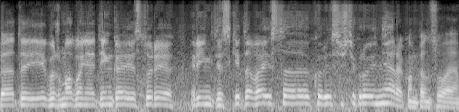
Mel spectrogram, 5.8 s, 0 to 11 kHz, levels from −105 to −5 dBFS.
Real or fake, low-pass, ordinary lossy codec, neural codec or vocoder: fake; 9.9 kHz; Opus, 16 kbps; vocoder, 44.1 kHz, 128 mel bands every 512 samples, BigVGAN v2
